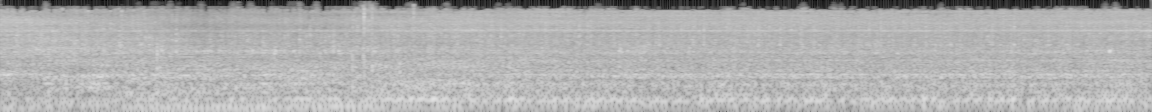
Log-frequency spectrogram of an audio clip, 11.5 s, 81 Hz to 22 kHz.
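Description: A 1957 Cadillac Eldorado Brougham engine idles steadily with a low, rumbling exhaust note, continuous and fairly loud throughout, with no talking.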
